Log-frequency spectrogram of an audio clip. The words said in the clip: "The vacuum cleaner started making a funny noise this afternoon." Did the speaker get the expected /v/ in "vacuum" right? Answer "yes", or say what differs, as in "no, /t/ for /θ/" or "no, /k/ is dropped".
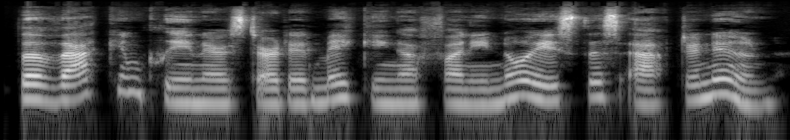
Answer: yes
